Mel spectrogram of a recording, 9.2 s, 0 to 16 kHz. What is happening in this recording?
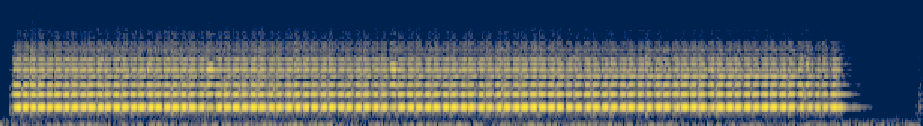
violin tremolo A3
tremolo, violin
